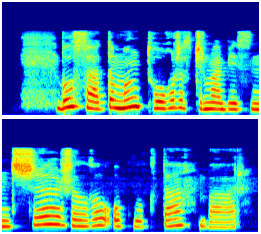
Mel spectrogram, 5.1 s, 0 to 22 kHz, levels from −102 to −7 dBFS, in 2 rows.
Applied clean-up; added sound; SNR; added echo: none; none; none; none.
